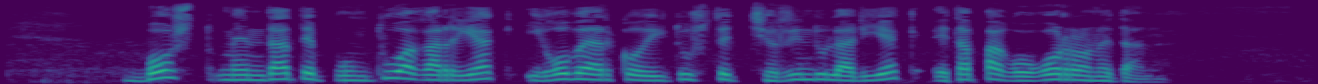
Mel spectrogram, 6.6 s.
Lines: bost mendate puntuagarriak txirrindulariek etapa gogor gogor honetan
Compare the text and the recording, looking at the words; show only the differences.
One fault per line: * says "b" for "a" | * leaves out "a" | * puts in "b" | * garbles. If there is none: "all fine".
* puts in "igo beharko dituzte"
* leaves out "gogor"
